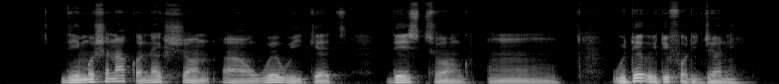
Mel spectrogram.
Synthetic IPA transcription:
diimoʃɔnalkɔnɛkʃɔ̃nawewiɡɛt | destɾɔ̃ŋɡ | widewidufɔdid͡ʒɜni

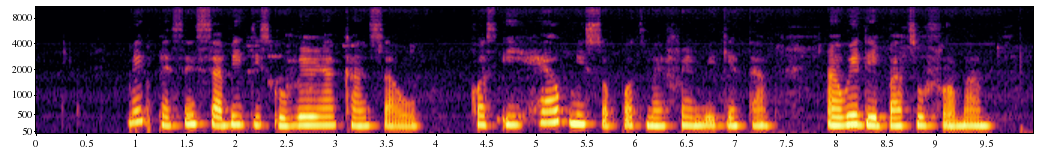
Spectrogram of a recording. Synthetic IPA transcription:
mek̚pɛsɛ̃nsabidisoveɹiãnkʰãnsa̰o̰ | kʰɔsihɛlˠpmisɔpɔtmaɪfɹɛ̃ndweɡɛtãm | ãnwedebatəlfɹɔ̰̃mãm

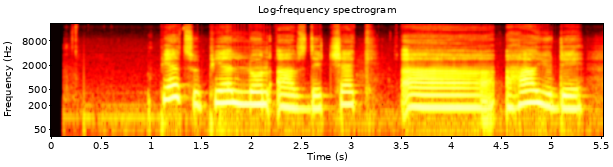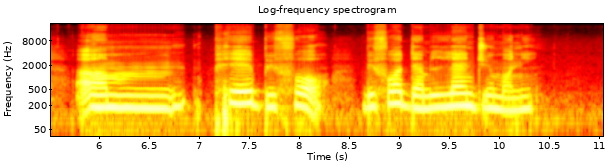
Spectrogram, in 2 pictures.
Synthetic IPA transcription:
piɛtʰupʰiɛlõnaps̬det͡ʃɛk | ɦaʊjude | am | pʰebifɔ | bifɔdɛ̃mlɛ̃ndjumɔ̃ni

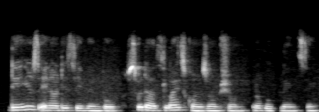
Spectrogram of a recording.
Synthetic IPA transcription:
dejuzdɛnad͡ʒisivĩnbɔb̚sodatlaɪtkɔ̃nsɔ̃mpʃɔ̃nnobiplɛ̃ntĩŋ

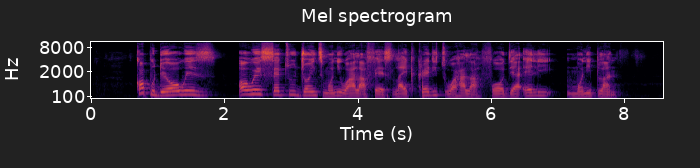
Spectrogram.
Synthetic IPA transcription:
kɔpude | ɔlwezsɛtːud͡ʒɔ̃ɪ̃ntmɔ̃niwahalafɛstlaɪkːɹɛditwaɦalafɔdɛaʔɛli | mɔ̃niplãn

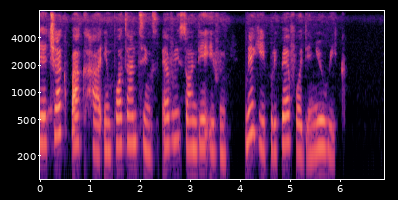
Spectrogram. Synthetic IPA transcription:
det͡ʃɛkb̥akhaʔĩmpʰɔtãntθĩŋsɛvɹisɔ̃ndeʔivnĩ | mekipɹipɛfɔdənjuwik

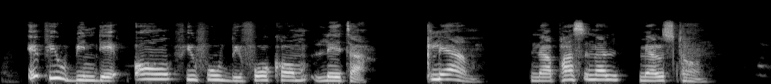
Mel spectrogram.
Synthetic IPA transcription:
ifjubĩndeõnfufulbifɔkʰɔ̃mletʰa̰ | kliam | napʰasɔnal | mɛlstʰõn

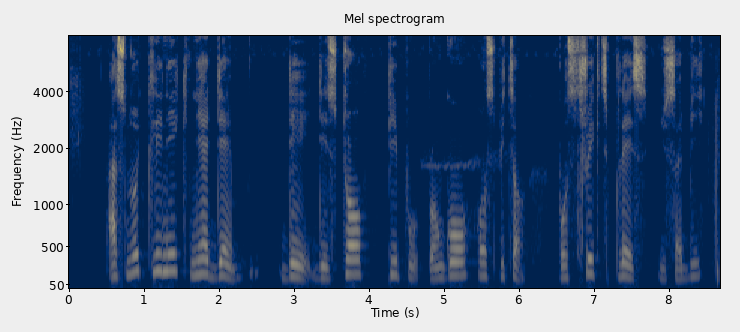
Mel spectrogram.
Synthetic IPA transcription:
ʔa̰snoklinikniadɛ̃m | dedestɔp | pipʰo̰b̥ɔ̃ŋɡohɔspitʰa̰l | fɔstɹiktplesjusabi

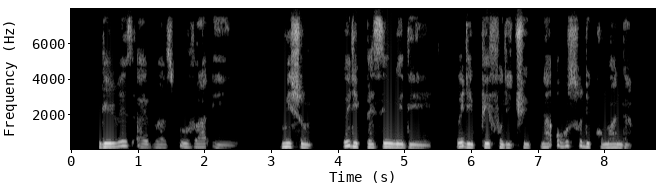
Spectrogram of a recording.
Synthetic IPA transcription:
deɹezaɪbɹasovae | miʃɔ̃n | wedepɛsĩnwee | wedepʰefɔditɹip̚naʔɔlsodekʰɔmãnda

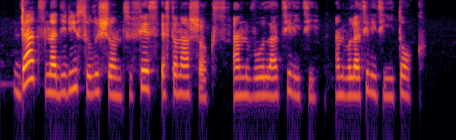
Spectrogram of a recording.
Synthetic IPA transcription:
datsnadiɾisɔluʃɔ̃ntʰufesɛstɛnalʃɔ̰ks | ãnvolatʰilitʰi | ãnvɔlatʰilitʰiitɔk

